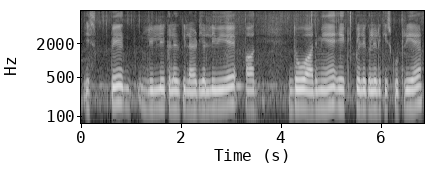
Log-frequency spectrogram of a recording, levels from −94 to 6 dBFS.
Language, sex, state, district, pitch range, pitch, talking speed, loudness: Hindi, male, Uttar Pradesh, Saharanpur, 145-155 Hz, 145 Hz, 155 wpm, -17 LUFS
